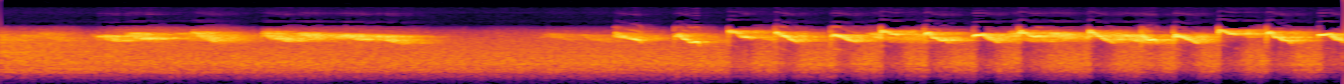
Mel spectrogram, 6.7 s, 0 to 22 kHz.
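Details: White-eye regaining its energy, recorded 13 February 2020: a high, sweet warbling song, first in drawn-out slurred phrases, then quickening into rapid twittering notes tumbling over one another.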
